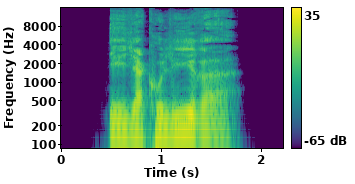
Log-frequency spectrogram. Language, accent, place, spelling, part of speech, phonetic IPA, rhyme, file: German, Germany, Berlin, ejakuliere, verb, [ejakuˈliːʁə], -iːʁə, De-ejakuliere.ogg
- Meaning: inflection of ejakulieren: 1. first-person singular present 2. first/third-person singular subjunctive I 3. singular imperative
